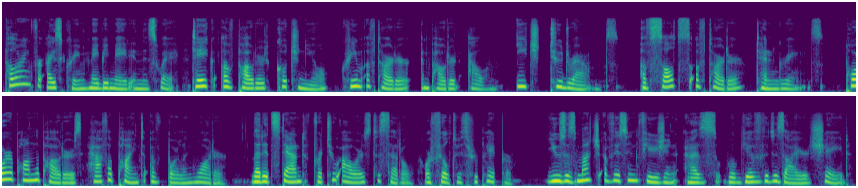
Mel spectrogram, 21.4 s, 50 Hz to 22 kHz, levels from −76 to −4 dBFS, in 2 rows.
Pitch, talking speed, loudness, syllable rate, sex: 185 Hz, 175 wpm, -20 LUFS, 4.7 syllables/s, female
